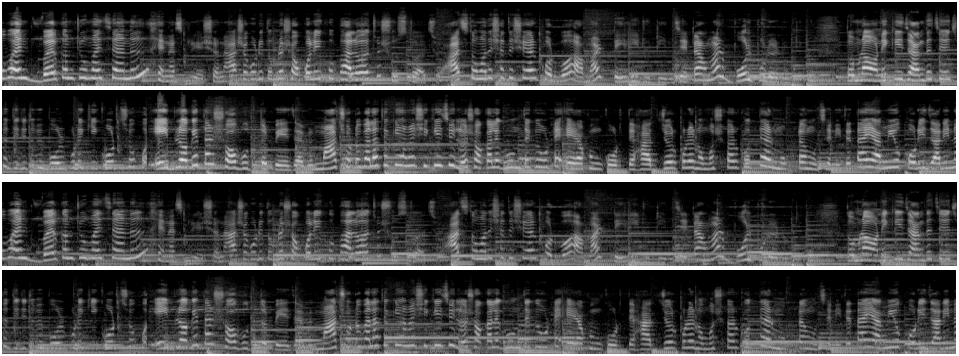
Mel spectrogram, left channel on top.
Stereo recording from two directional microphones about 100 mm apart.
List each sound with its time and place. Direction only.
0.0 s speech: 45° left (ahead or behind)
2.7 s speech: 40° left (ahead or behind)
8.4 s speech: 30° left (ahead or behind)
8.9 s speech: 50° left (ahead or behind)
9.9 s speech: 35° left (ahead or behind)
11.1 s speech: 45° left (ahead or behind)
